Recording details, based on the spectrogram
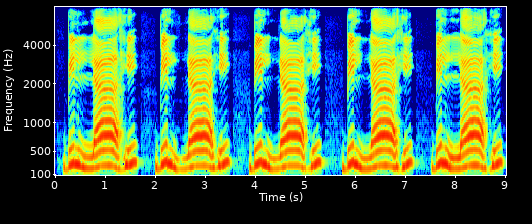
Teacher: لفظ اللہ کو باریک پڑھا جاتا ہے، اس لیے لام کو موٹا نہیں کرنا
